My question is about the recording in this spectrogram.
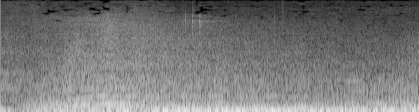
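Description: Deep rumble of a supercar engine swelling up, with a brief rise and fall in pitch about half a second in, mixed with film-score music.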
